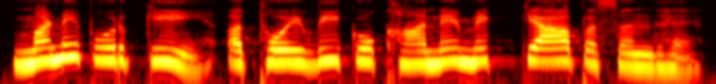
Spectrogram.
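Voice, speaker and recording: A woman's voice: fairly high pitch, a little slow, no room sound. A woman teacher reading aloud from a textbook and patiently explaining each answer to young pupils.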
